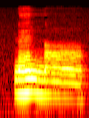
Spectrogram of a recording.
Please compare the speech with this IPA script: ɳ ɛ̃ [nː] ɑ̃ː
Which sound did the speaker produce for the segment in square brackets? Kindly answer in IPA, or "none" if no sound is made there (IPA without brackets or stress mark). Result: nː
